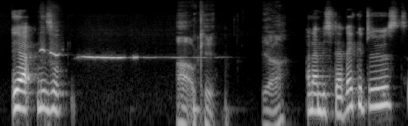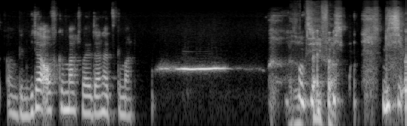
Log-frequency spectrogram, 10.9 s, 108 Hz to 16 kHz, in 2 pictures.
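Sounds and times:
speech: 0.2s - 0.9s, 2.4s - 7.3s, 9.0s - 10.8s
person imitating whistling in a minor key: 0.6s - 3.1s, 7.5s - 8.8s
laughter: 2.4s - 2.8s, 9.1s - 10.8s.

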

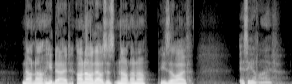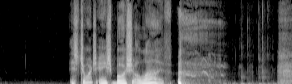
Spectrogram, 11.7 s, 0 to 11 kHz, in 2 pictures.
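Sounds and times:
speech: 0.4s - 3.9s, 4.8s - 5.6s, 7.2s - 9.7s
quick light typing on a computer keyboard: 10.3s - 11.4s.

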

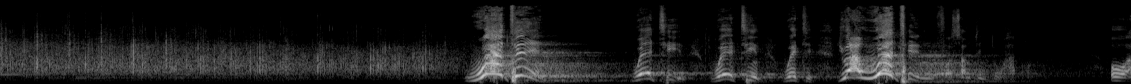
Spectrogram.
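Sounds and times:
audience clapping: 0.0s - 5.7s
speech: 4.7s - 5.6s, 6.6s - 10.3s.

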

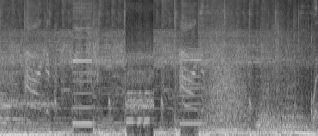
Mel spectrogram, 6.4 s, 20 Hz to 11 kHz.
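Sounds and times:
Chevy car brakes screeching in a long skid on Avenida Independencia: 0.0s - 5.4s
rumbling traffic: 0.0s - 6.3s.

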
